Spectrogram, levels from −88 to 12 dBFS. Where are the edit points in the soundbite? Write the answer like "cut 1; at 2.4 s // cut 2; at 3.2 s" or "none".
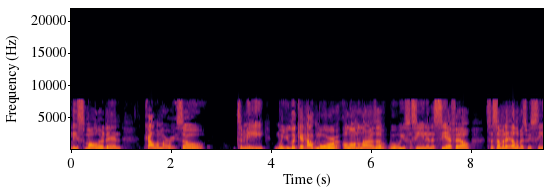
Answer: cut 1; at 1.5 s // cut 2; at 4.0 s // cut 3; at 4.9 s // cut 4; at 6.8 s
